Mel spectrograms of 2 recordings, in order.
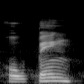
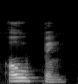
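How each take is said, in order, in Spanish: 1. El acento está en la segunda sílaba. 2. El acento está en la primera sílaba. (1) "no se pronuncia open" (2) "se pronuncia open"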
